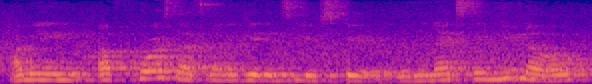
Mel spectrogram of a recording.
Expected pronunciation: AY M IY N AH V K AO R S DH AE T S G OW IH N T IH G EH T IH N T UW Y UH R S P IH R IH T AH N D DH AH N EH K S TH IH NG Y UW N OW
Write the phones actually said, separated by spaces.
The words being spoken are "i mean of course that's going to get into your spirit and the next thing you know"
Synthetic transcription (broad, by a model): AY M IY N AH V K AO R S DH AE T S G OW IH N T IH G EH T IH N T UW Y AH R S P IH R IH T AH N DH AH N EH K S TH IH NG Y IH N OW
